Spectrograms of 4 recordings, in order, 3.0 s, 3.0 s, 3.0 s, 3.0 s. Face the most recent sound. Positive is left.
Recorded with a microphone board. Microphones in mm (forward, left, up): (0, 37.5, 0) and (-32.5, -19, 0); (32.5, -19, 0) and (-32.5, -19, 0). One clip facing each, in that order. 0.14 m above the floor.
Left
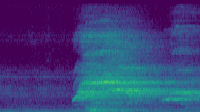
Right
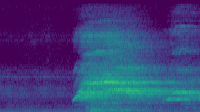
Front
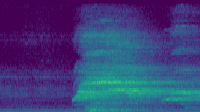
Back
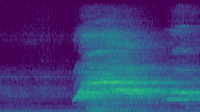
turn(degrees=30)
